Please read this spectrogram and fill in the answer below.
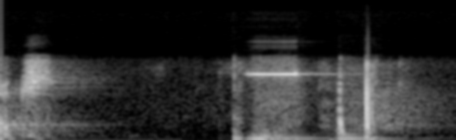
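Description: A short, high electronic beep about a second in, followed by two quick clicks, heard over a phone line.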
